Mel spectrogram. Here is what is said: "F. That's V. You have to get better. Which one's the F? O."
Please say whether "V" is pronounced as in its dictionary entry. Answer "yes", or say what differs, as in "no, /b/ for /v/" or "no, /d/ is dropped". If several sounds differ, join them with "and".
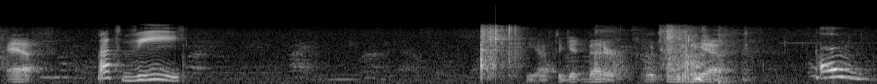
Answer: yes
